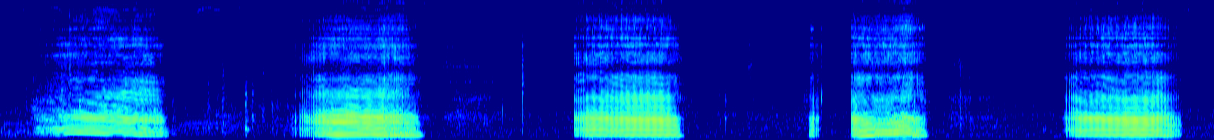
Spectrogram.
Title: Bernie snoring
